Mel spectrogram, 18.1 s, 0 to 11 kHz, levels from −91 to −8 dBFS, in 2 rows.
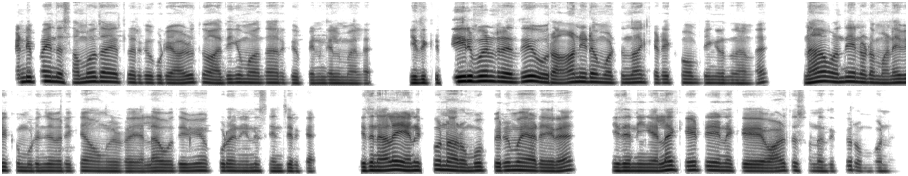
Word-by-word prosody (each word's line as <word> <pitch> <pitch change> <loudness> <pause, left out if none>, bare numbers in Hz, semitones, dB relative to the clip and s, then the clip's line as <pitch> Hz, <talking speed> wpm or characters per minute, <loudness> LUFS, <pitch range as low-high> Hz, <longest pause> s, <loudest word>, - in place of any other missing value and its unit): கண்டிப்பா 180 +4 +1
இந்த 170 -2 +3
சமுதாயத்துல 165 -1 +1
இருக்கக்கூடிய 135 -1 -4
அழுத்தம் 145 0 -2
அதிகமா 140 +2 -2
தான் 135 0 -2
இருக்கு 125 -1 -6
பெண்கள் 120 0 -4
மேல. 115 0 -6 0.5
இதுக்கு 130 0 +1 0.2
தீர்வுன்றது 185 -3 +6 0.2
ஒரு 150 -2 +1 0.2
ஆணிடம் 165 -1 +2
மட்டும் 140 0 -3
தான் 150 -1 -3
கிடைக்கும் 135 +1 -5
அப்படிங்கிறதுனால, 125 -3 -6 0.6
நான் 185 +3 +4
வந்து 165 +2 +2
என்னோட 155 -4 0
மனைவிக்கு 140 +1 -1
முடிஞ்ச 130 0 -2
வரைக்கும் 130 +1 -5
அவங்களோட 120 -2 -4 0.2
எல்லா 125 +2 -2
உதவியும் 130 +1 -2
கூட 135 0 -1
நின்னு 125 +1 -2
செஞ்சிருக்கேன். 120 -1 -6 0.5
இதுனால 150 +1 +3 0.2
எனக்கும் 160 +4 +1
நான் 145 -3 +2
ரொம்ப 145 +2 0
பெருமை 155 +2 +2
அடையறேன், 130 +5 0 0.4
இதை 135 - +3
நீங்க 130 0 +1
எல்லாம் 165 +3 +2
கேட்டு 160 0 -1
எனக்கு 135 -1 -2 0.2
வாழ்த்து 140 +3 -4
சொன்னதுக்கு 130 +4 -8
ரொம்ப 120 -1 -18
ந - - -24
140 Hz, 150 wpm, -20 LUFS, 130-155 Hz, 0.6 s, தீர்வுன்றது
